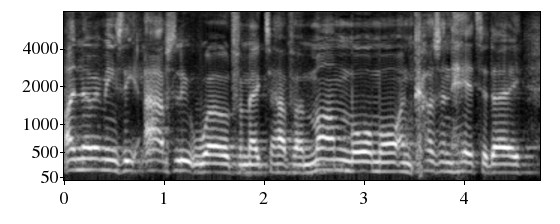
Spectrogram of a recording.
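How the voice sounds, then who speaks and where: A man's voice: fairly high pitch, steady tone, moderate pace, darkish tone. A man in his late thirties, a groom giving an affectionate, joking wedding toast to his guests. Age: late 30s. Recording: live event with audience laughter. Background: wedding guests laughing and reacting.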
